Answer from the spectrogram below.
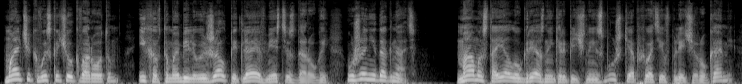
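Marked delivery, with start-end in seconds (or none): none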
